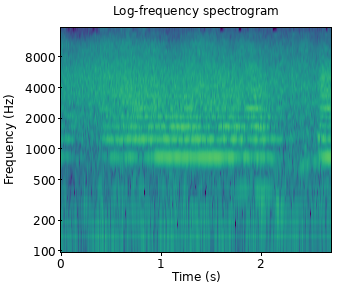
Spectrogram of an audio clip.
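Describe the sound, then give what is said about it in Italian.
A historic train, revived for a commemorative journey, rolls along the rails with a steady, loud rumble, a high sustained squeal of metal ringing over it throughout the few seconds. “non avendo avuto la possibilità di fare il viaggio su questo treno ai tempi eroici, ai tempi in cui questo treno esisteva realmente, e non mi sono lasciato sfuggire l'occasione di farlo adesso che questo treno viene rievocato.”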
